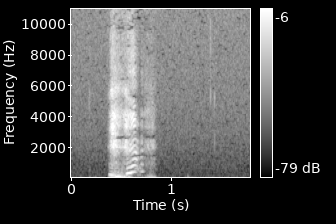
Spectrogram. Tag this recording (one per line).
risa
risa2
risa4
